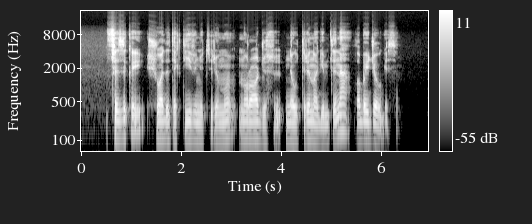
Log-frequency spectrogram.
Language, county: Lithuanian, Vilnius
